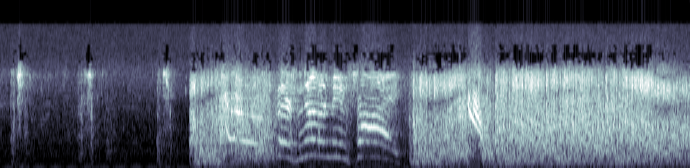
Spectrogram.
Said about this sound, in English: Don't shoot anymore. I'm hit.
